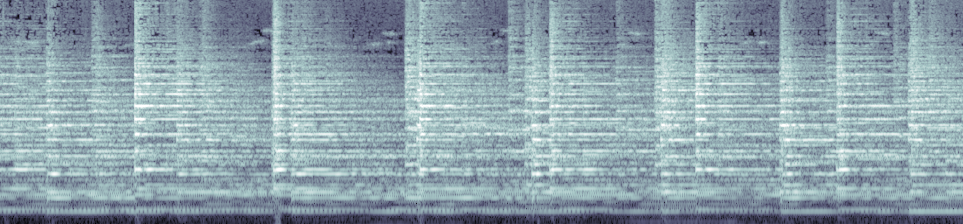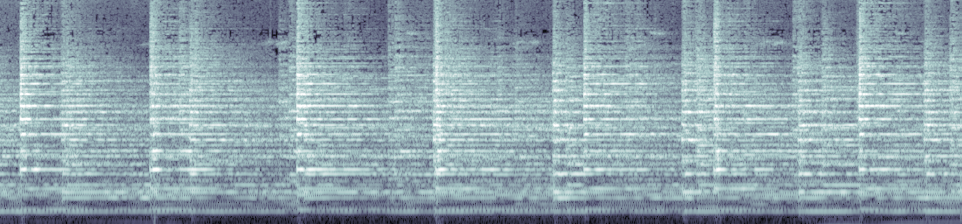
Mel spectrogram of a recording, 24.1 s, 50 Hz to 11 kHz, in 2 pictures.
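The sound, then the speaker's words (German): Parish church bells ring out at noon in Welschellen, in the Gadertal valley of South Tyrol. Many overlapping strikes form a steady, full-bodied peal of rich ringing tones that continues loudly throughout, with no voices. “Es ist 12 Uhr. Sie hören die Glocken der Pfarrkirche zu den heiligen Aposteln Petrus und Paulus aus Welschellen in Südtirol.”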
